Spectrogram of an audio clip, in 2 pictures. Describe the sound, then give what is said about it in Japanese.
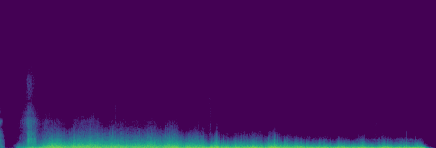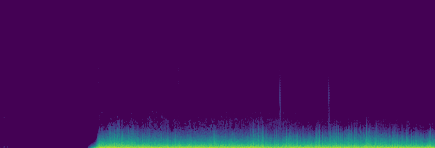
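Breathy blowing of hot breath into the listener's ear: a long soft gust of air, a brief pause, then a louder, fuller rush of breath that continues steadily to the end. No talking. “熱い吐息を吹きかけられて、 お耳の神経こそばゆくてうずうずしているはずです。”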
